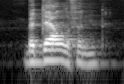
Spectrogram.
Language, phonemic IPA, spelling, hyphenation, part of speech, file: Dutch, /bəˈdɛlvə(n)/, bedelven, be‧del‧ven, verb, Nl-bedelven.ogg
- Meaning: 1. to bury, to cover with earth 2. to overwhelm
